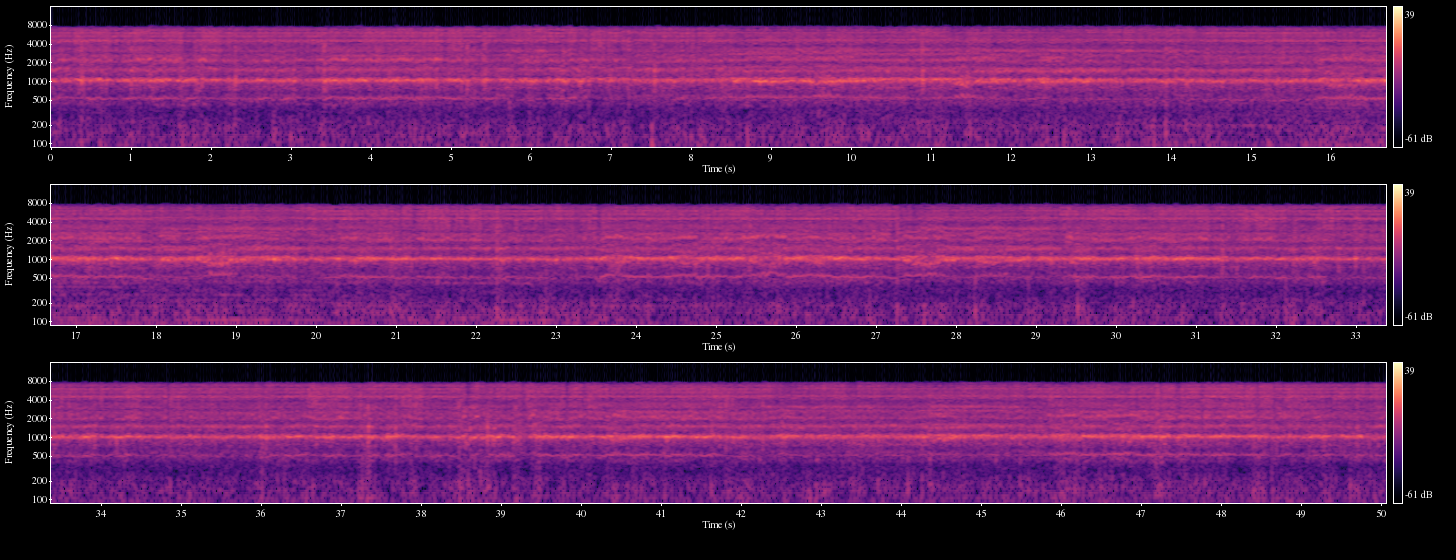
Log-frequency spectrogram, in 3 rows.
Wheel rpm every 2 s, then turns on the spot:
140, 140, 140, 140, 140, 140, 130, 130, 130, 130, 130, 130, 130, 130, 130, 130, 130, 130, 130, 130, 130, 130, 130, 140, 140.
none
